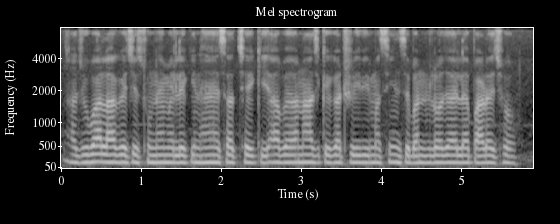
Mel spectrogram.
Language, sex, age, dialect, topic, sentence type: Maithili, male, 25-30, Angika, agriculture, statement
